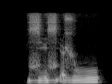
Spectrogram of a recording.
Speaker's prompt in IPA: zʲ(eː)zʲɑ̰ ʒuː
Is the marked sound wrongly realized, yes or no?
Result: yes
